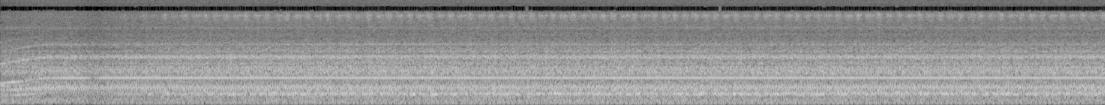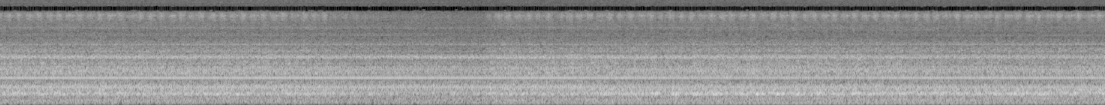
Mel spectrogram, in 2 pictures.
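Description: Milling machine spindle running a boring head, with a steady whine that rises to pitch in the first second as it spins up, then holds steady while the cutter bores out a valve seat recess in a cast-iron A-series cylinder head to take a hardened unleaded seat insert.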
